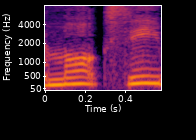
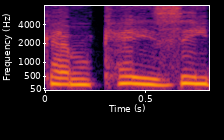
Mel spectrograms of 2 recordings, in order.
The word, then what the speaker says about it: MKZ: Management at Lincoln originally announced the MKZ with the Mark Z pronunciation during the 2006 auto show circuit, but eventually changed it to the phonetic MKZ due to confusion observed among focus groups and dealership personnel.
